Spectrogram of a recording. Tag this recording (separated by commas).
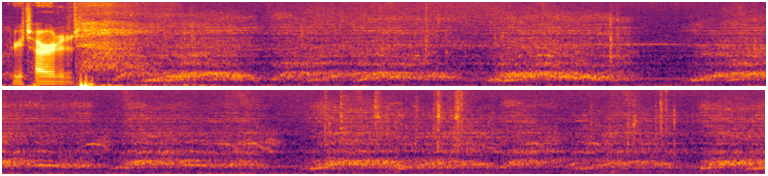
inside a small room, Speech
